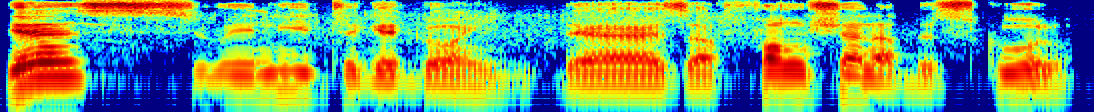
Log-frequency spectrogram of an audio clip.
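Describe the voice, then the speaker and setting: A man's voice: fairly low pitch, big pitch swings, takes it slowly, exaggerated voice. An actor playing a weary, bitter old grandfather in a screen drama, with a Belizean accent. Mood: hurried. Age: older.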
